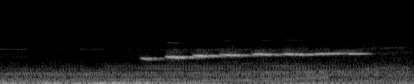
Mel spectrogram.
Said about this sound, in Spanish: Y estaba por volver a subirme cuando escuché un chiflido. Fue bajito entre las ramas. Me quedé quieto esperando.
